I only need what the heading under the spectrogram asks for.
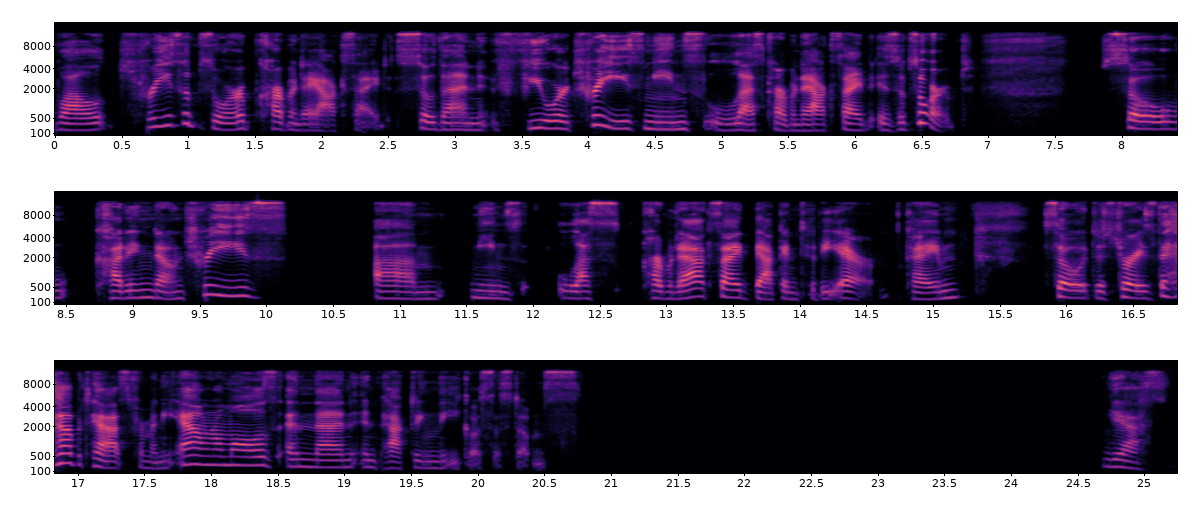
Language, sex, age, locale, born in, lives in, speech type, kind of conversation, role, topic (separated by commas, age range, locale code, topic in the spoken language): English, female, 35-39, en-US, United States, United States, read, expert-assistant, expert, What causes climate change?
